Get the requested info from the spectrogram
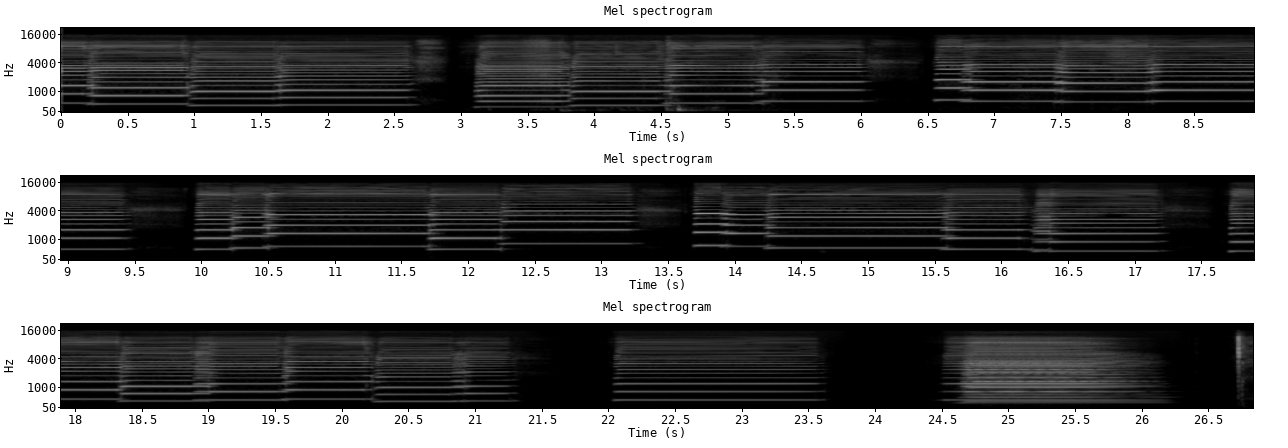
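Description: A melodica played as a single-note tune in short phrases of about three seconds, each broken off by a brief pause for breath. Near the end several notes sound together as a closing chord.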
